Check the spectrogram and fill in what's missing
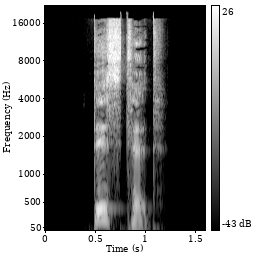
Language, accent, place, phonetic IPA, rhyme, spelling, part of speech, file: German, Germany, Berlin, [ˈdɪstət], -ɪstət, disstet, verb, De-disstet.ogg
- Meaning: inflection of dissen: 1. second-person plural preterite 2. second-person plural subjunctive II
